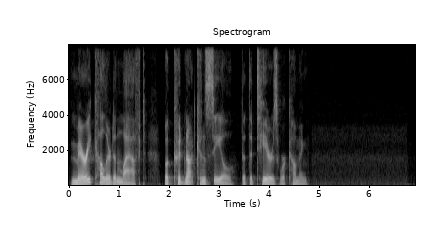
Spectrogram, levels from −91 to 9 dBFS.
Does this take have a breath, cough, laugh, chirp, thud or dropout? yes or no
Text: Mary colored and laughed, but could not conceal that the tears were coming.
no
